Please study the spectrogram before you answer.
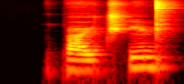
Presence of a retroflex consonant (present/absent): present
